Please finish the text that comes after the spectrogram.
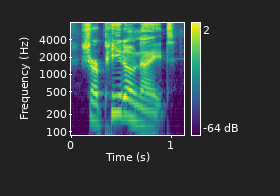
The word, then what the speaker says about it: Sharpedonite: how you get the Sharpedo white Sharpedo Knight Sharpedo KN I've been saying it wrong it's Sharpedo knight from Team Aqua if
